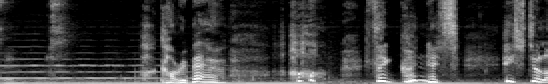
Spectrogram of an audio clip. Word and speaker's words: Caribert: once and then I can remember how they pronounced it Cory bear oh thank goodness he's still okay don't we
